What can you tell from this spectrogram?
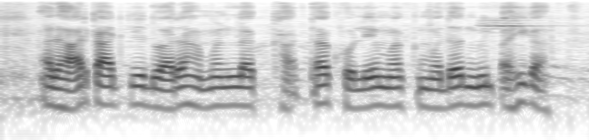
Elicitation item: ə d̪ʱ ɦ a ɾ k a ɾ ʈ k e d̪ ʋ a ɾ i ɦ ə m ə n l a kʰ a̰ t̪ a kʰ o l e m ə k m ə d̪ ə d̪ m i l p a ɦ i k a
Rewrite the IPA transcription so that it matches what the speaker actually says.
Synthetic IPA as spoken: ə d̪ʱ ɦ a ɾ k a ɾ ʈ k e d̪ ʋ a ɾ a ɦ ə m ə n l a kʰ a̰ t̪ a kʰ o l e m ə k m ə d̪ ə d̪ m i l p a ɦ i k a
